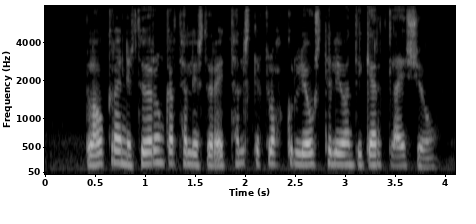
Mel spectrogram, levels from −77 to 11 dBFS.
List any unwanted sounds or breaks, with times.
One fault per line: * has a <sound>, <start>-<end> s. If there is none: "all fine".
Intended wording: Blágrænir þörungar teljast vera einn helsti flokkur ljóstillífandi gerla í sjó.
all fine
